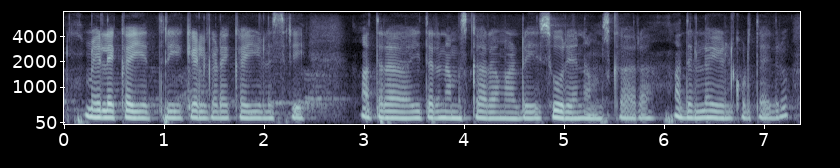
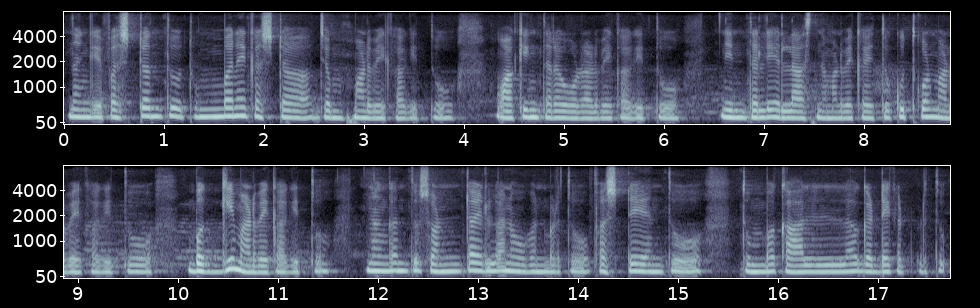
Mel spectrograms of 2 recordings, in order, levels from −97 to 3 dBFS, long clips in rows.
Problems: background sounds at intervals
